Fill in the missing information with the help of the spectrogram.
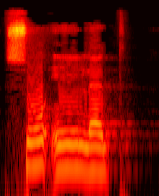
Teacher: تا کا ہلکا سا ساؤنڈ آئے گا، نہ آپ نے قلقلہ کرنا ہے اور نہ آپ نے موٹا کر کے پڑھنا ہے کہ طا میں آپ کا تا چلا جائے۔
